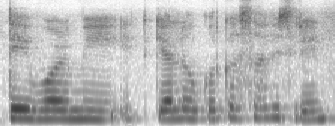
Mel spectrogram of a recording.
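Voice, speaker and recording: A woman's voice: mid-range voice, flat delivery, moderate pace, mellow, dull audio, natural voice. A woman voicing a frightened, sulky young village boy who pleads and complains, in a storybook reading.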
